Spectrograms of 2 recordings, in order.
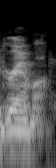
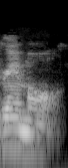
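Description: First: It is said in a standard way. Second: It ends with a w-sound, Ohio style.

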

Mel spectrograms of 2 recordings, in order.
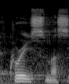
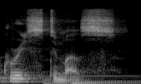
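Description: First: The t in the middle is silent. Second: The t in the middle is pronounced. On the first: The speaker calls it right. "esse T é mudo. Fica Christmas" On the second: The speaker calls it wrong. "e não Christmas"

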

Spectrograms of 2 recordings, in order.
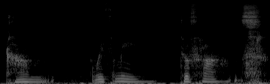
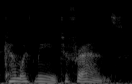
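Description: First: It is said with an attempted French accent. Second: It is said without a French accent. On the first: "let me try to do a French accent" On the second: "That's not my French accent"

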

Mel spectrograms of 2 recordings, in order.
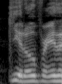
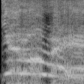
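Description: First: It is said in a calm, normal voice. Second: It is screamed in a raging voice.

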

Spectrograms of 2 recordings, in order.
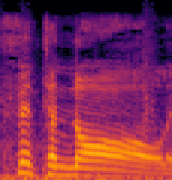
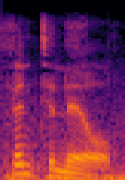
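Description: First: The last syllable sounds like 'nol'. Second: The last syllable sounds like 'nil'. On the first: The speaker calls it wrong. "It's not fentanyl. It doesn't end in N-O-L" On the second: The speaker calls it right. "It's fentanyl"

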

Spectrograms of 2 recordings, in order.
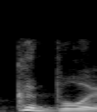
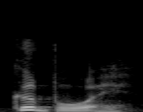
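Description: First: It is said in a normal, louder voice. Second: It is said quietly and calmly.

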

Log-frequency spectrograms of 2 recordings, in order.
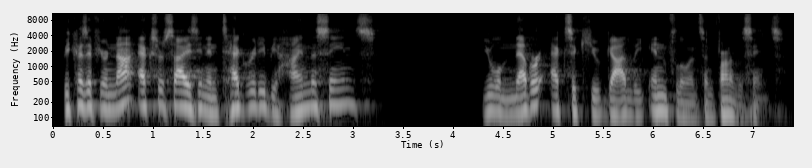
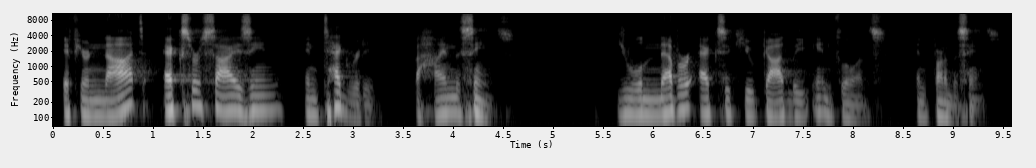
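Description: First: It is said at a faster pace. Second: It is said at a slower pace.

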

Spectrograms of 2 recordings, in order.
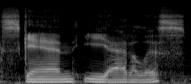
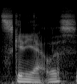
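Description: First: The name is sounded out as it is spelled. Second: The name is said the shortened local way. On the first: This is how the spelling suggests it sounds. The speaker calls it wrong. "it's spelled like Skaneateles" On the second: This is how the town is really called. The speaker calls it right. "but Skaneateles"

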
